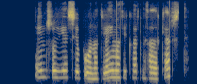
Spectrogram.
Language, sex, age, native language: Icelandic, female, 30-39, Icelandic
